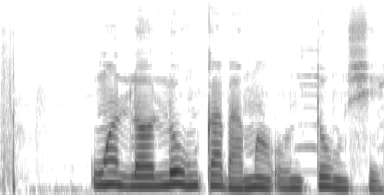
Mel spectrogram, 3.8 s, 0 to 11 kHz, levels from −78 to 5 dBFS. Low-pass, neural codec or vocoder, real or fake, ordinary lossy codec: 9.9 kHz; none; real; none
